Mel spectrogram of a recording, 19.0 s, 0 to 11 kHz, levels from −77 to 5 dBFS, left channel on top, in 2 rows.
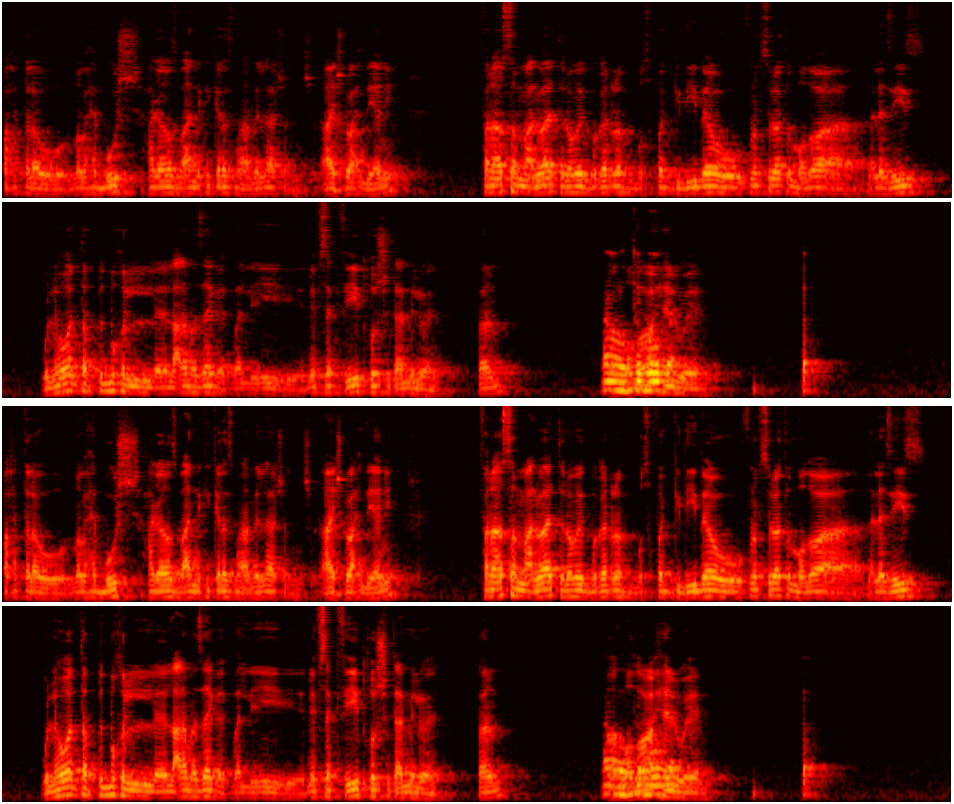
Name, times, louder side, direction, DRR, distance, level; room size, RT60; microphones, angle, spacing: voice 1, 0.0-3.9 4.8-9.2 9.9-13.9 14.2-14.5 15.5-16.5, right 2 dB, 30° right, 0.5 m, -32 dB
voice 2, 15.5-16.2, left 4 dB, 60° left, 0.5 m, -25 dB
7.4 x 3.9 x 6.7 m
head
